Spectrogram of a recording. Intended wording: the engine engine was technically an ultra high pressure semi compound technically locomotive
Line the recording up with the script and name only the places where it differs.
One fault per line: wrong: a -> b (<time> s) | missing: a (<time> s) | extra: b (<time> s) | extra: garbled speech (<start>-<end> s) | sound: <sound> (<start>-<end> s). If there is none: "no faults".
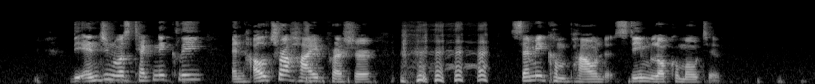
missing: engine (1.1 s)
sound: laugh (3.9-4.9 s)
wrong: technically -> steam (6.2 s)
